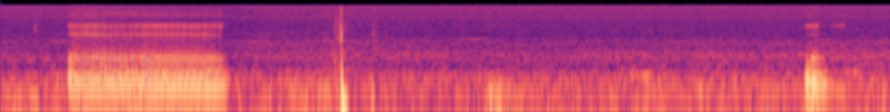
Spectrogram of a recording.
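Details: Pekingese dog snoring: one loud, rich, rasping snore lasting about a second, followed by a sharp click, quiet breathing and a short, softer snort near the end.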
